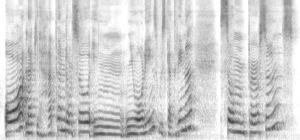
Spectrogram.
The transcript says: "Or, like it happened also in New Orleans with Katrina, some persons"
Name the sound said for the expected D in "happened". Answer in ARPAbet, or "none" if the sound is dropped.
D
